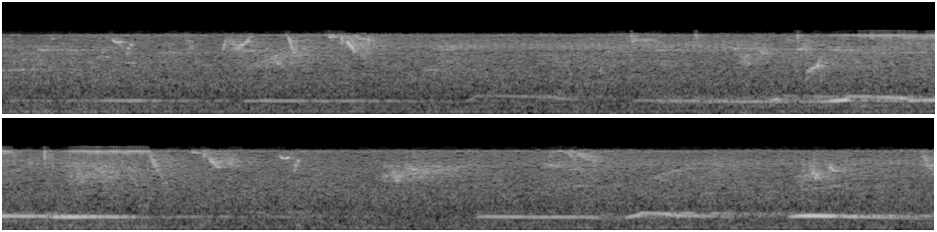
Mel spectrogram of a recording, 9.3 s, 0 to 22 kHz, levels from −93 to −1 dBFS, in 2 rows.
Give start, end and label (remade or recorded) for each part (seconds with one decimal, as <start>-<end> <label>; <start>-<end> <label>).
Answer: 0.0-9.3 recorded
